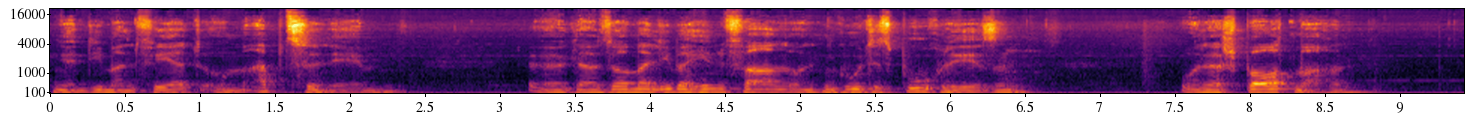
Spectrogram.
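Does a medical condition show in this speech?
Yes: Parkinson's disease; first diagnosed by a psychiatrist, treated by professor Jens Volkmann in Würzburg.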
